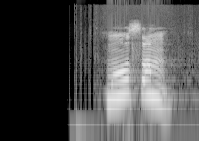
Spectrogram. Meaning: 1. treachery, deceit, dishonesty, sham 2. danger, risk 3. badness; something bad (in standard, morality, ability) 4. something disagreeable; harmful or bad
- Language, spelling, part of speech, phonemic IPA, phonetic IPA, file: Tamil, மோசம், noun, /moːtʃɐm/, [moːsɐm], Ta-மோசம்.ogg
